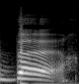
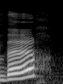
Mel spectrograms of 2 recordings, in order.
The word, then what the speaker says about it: beurre: disais toujours, mais attention, dans beurre, ça ne s'écrit pas comme ça se prononce. Et on le rappelle. Parce que le but du jeu, c'est quoi? C'est que finalement, ils retiennent que beurre s'écrit EU alors qu'on prononce E.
